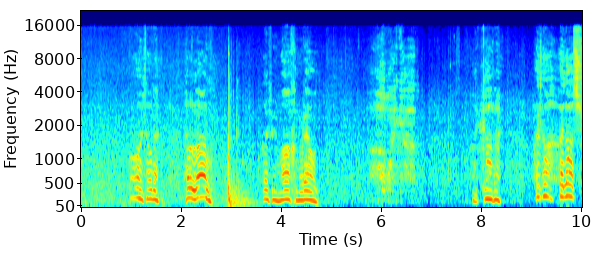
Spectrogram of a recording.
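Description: A man speaks quietly and tensely nearby.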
